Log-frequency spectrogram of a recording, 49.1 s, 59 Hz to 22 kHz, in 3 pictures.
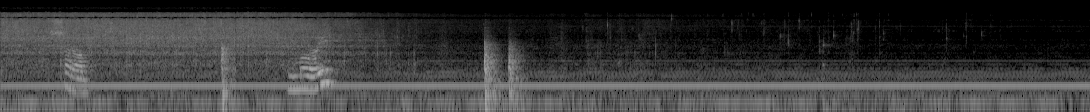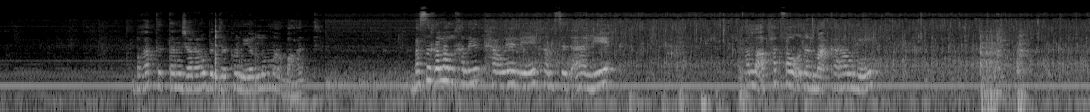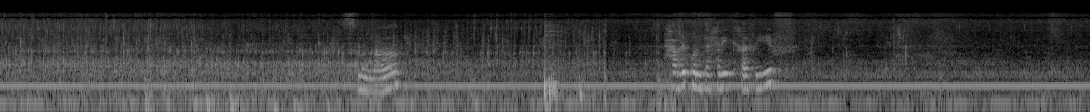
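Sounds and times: sauce bubbling in a pot: 0.0s - 15.4s, 21.2s - 49.0s
low steady hum: 0.0s - 49.0s.

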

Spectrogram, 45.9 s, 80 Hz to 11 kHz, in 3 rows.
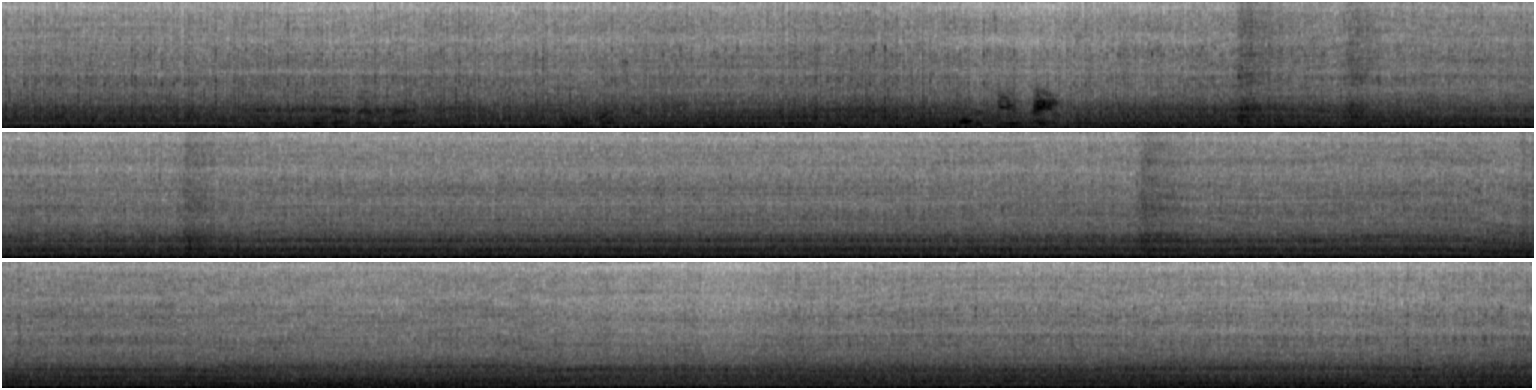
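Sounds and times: diesel engine running: 0.0s - 45.9s.

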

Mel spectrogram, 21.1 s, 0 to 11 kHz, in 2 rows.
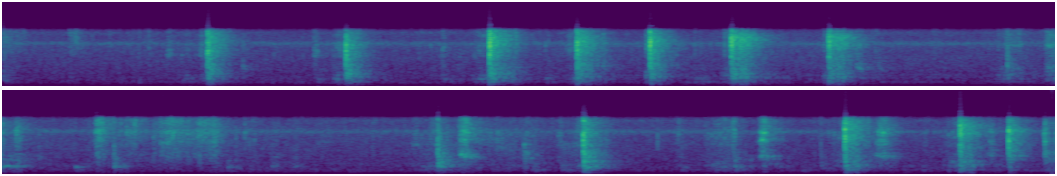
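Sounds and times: knife cutting on plastic board: 17.6s - 20.8s.

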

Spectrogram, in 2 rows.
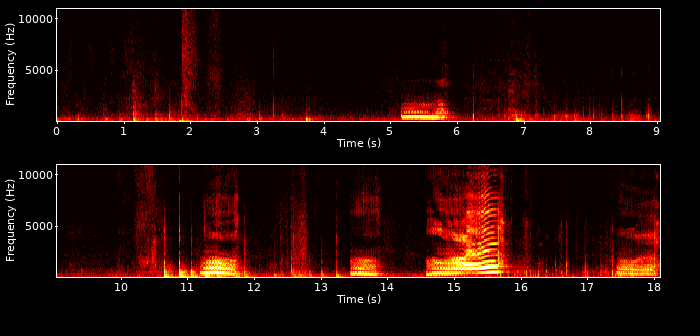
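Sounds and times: cat meowing: 14.6s - 15.9s.

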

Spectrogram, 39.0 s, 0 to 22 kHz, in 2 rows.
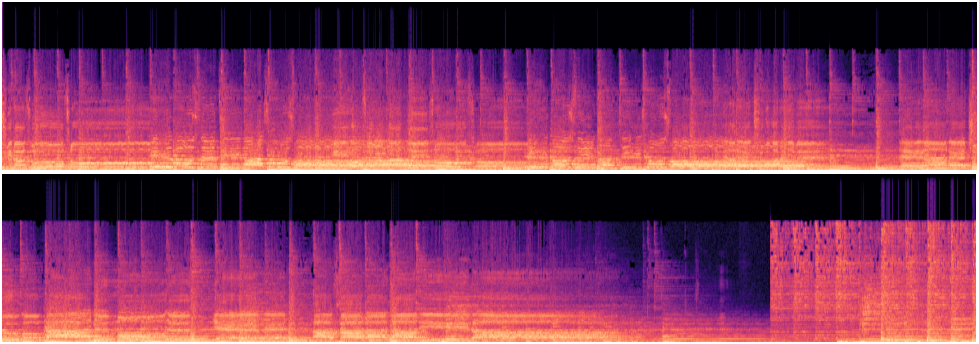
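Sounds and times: man singing into microphone: 0.0s - 16.7s, 18.0s - 31.9s
band with drums and bass: 0.0s - 33.4s, 34.7s - 38.9s.

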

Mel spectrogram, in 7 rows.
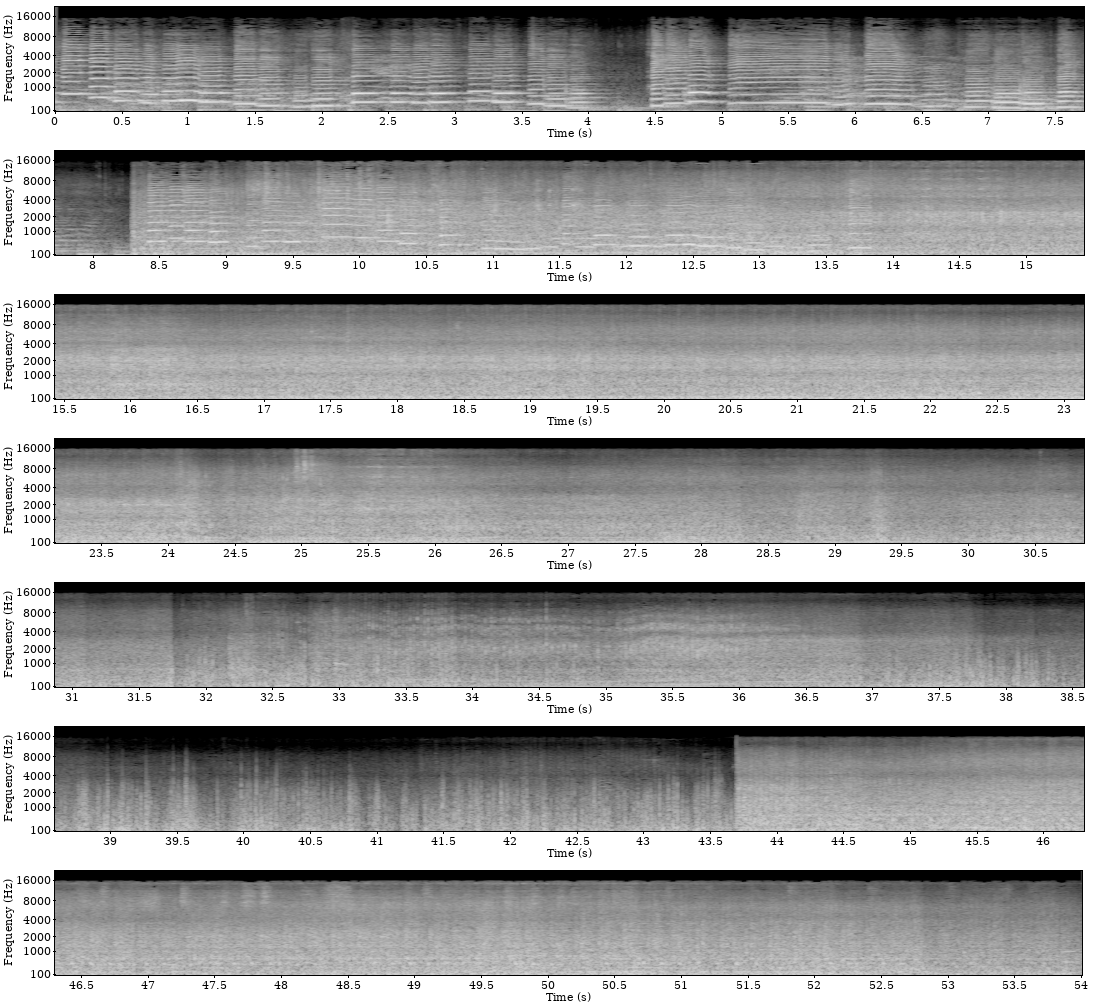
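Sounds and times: road and tyre noise: 0.0s - 54.0s
car engine running: 43.7s - 54.0s.

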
